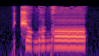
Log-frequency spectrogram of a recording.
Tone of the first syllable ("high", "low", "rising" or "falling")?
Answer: low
